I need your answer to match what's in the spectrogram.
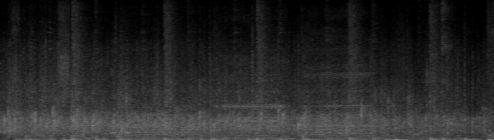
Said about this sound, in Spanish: Bueno, chicos, pues nada, muchas gracias por compartir con nosotros vuestra experiencia, vuestras inquietudes y pedimos un fuerte aplauso para despedirlos.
